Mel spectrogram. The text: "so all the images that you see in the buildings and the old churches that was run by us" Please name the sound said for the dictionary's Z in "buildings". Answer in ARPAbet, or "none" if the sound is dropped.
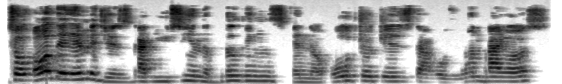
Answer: Z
